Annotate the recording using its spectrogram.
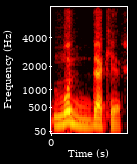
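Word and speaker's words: مدّكر: So what the Arabs do is they fuse them and they say there's an easier version of it, muddhakir, which is a shadda on the dhal. But then even the dhal is hard to pronounce because you have to stick your tongue out. So what's the easiest version of it? Muddakir. Muddakir. So the dhal becomes a dal.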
